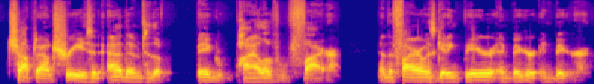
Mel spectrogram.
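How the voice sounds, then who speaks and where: A man's voice: fairly low pitch, creaky. A man narrating an improvised bedtime story for children, with simple wording and emphatic repetition.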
